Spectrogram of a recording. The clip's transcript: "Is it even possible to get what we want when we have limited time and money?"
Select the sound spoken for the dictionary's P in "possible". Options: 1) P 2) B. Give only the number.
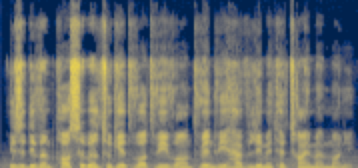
1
